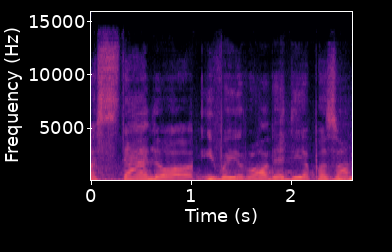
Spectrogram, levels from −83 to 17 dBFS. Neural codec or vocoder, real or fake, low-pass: codec, 44.1 kHz, 7.8 kbps, DAC; fake; 14.4 kHz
